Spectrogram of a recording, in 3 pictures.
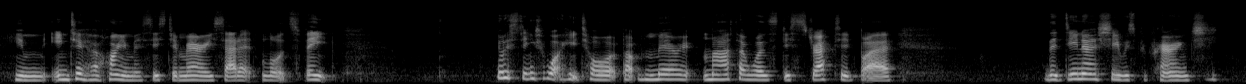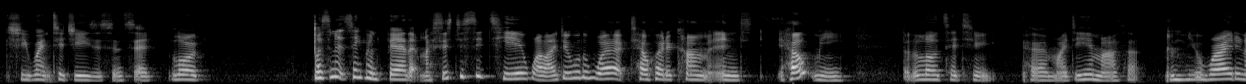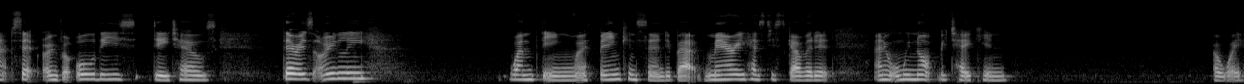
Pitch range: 195-235 Hz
